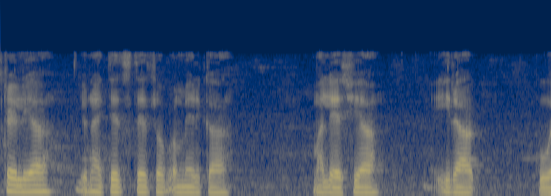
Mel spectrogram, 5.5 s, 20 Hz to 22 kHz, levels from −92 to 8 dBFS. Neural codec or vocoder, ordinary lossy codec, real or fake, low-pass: none; none; real; 7.2 kHz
